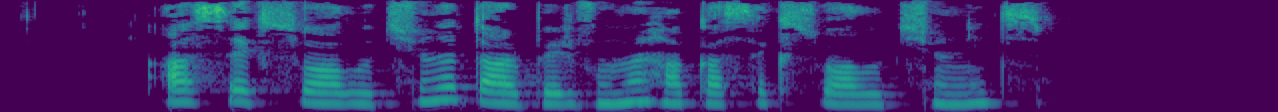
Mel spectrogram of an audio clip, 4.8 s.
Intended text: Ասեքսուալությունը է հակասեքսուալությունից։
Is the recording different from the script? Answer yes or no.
yes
